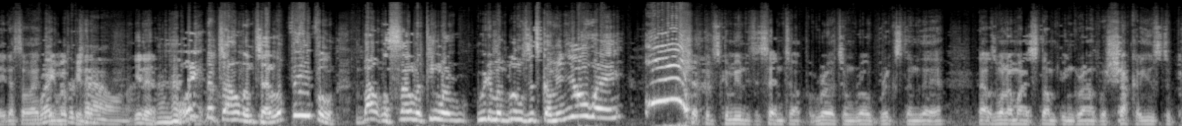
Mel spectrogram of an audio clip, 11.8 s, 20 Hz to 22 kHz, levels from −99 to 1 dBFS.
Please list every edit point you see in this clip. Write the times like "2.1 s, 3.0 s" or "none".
7.1 s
